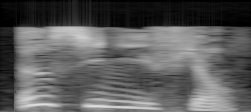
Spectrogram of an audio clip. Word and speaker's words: insignifiant: Insignifiant. Okay, final T not pronounced, so you've got this I-A-N, ian, so F before, fiant. Insigni, okay, remember, G-N-I, ni, ni, insignifiant, insignifiant. Mineur, E-U-R, heure, mineur, mineur.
